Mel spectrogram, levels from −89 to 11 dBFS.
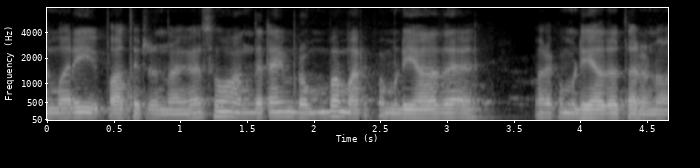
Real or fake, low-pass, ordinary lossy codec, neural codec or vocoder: fake; none; none; codec, 16 kHz, 6 kbps, DAC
